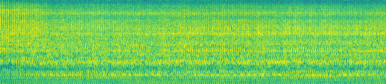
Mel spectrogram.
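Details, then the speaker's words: Rebuilt old gas-powered air compressor at full tank pressure: small petrol engine runs steady and even under load, pump thumping smoothly with no knocks or misses; slight air leak only while a valve is open at high pressure. "So this is working exactly as it should now."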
